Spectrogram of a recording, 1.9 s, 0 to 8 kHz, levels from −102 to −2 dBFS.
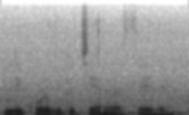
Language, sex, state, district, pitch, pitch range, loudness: Kannada, male, Karnataka, Koppal, 115 Hz, 110-120 Hz, -15 LUFS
